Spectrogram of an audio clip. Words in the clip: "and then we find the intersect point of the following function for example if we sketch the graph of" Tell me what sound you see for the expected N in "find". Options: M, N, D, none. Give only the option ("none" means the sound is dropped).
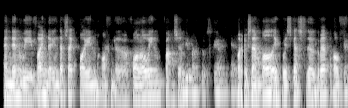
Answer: N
